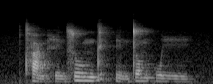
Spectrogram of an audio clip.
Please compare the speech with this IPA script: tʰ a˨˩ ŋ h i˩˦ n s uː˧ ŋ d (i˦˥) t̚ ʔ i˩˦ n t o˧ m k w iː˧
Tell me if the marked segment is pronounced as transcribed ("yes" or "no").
no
